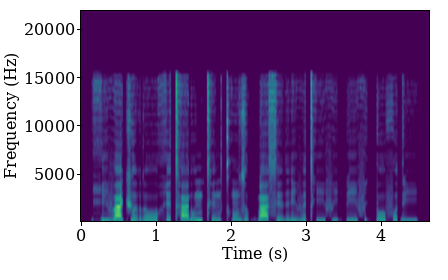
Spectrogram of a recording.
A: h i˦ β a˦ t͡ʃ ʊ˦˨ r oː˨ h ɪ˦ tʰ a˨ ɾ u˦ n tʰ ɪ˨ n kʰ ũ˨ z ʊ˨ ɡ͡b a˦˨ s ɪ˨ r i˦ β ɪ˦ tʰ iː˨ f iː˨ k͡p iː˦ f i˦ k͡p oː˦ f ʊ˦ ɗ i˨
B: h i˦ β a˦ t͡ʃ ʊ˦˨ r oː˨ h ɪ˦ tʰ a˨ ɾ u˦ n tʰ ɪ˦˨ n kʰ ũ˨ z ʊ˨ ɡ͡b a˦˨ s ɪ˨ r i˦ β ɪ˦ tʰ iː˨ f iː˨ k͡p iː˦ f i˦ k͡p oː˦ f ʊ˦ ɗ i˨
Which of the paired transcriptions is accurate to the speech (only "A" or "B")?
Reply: A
